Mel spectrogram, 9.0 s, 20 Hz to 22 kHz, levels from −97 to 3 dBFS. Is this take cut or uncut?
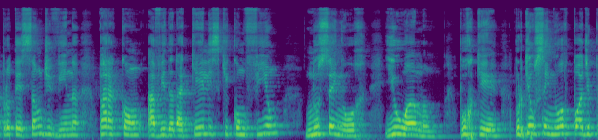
uncut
